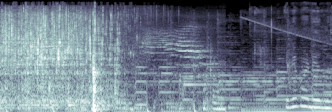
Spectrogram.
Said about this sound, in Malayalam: തിളച്ച വെള്ളം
